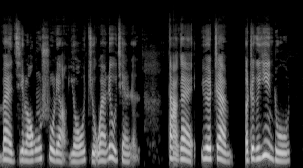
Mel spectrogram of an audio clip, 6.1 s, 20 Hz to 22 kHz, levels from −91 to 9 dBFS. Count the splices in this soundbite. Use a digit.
1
